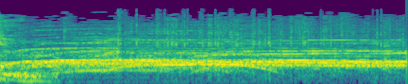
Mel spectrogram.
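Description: A concert crowd screaming and cheering loudly, many high-pitched voices held together in one long, sustained scream.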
